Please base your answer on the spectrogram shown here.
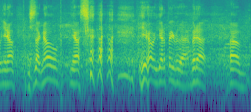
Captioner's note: laughs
